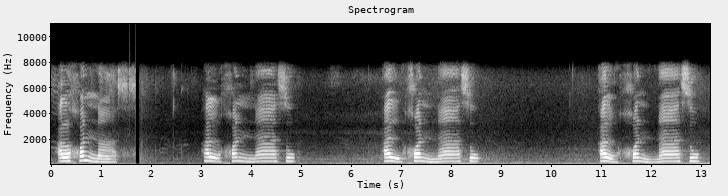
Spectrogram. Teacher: Ketika alif lam bertemu dengan huruf kha, lam sukun dibaca jelas ya.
